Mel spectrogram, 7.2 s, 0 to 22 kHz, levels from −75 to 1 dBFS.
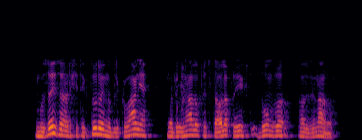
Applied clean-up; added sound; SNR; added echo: neural mask model Resemble Enhance denoiser.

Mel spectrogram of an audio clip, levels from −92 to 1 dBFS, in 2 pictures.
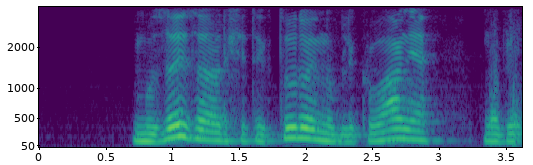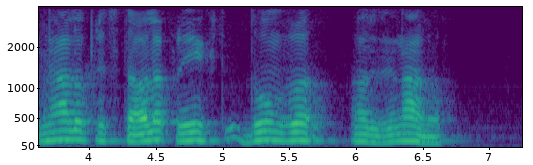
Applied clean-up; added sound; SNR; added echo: neural separator model SepFormer DNS4.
